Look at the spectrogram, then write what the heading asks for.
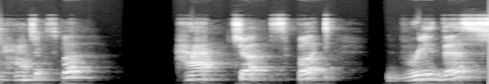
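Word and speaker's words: Hatshepsut: I will want you to know how to pronounce her name it's hatch UPS foot hat Chups foot read this super interesting story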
